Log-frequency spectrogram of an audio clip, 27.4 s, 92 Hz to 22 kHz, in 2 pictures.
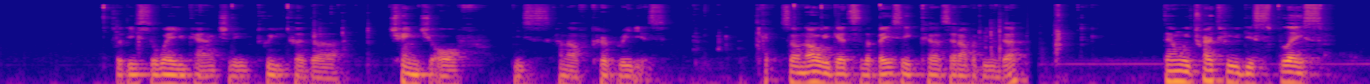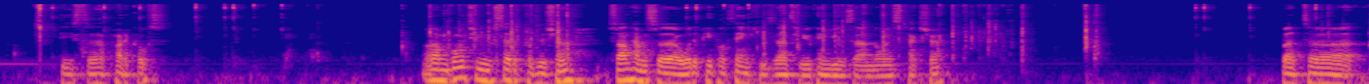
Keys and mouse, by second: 2.5-2.9 drag, 3.3 shift+space, 6.8 space, 7.5 shift+space, 8.0 click, 8.8 click, 10.3 ctrl+alt+shift+w, 10.5 ctrl+alt+shift+q, 12.9 click, 14.3-14.8 drag, 15.1 click, 16.0 click, 16.3 middle click, 18.1 ctrl+a, 21.0 click, 21.2 middle click, 21.6 ctrl+a, 22.8 BackSpace, 22.9 BackSpace, 26.3-26.9 drag.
